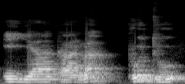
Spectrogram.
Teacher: Kalau dibaca iyaka budu berarti merubah huruf ain menjadi hamzah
